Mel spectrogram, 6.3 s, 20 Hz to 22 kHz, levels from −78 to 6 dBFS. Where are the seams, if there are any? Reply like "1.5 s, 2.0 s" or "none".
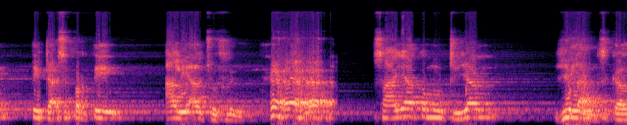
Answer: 3.4 s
